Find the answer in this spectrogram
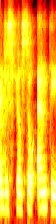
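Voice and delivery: ordinary talk, nothing marked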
